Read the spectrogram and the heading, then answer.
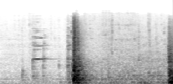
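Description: A desk drawer holding a vodka bottle is pushed shut with a solid thump, and a second knock follows a moment later, both standing alone against faint background noise.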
